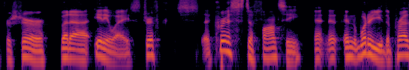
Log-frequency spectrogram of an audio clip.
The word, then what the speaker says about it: Steffanci: That's just what I do, is mispronounce names. So it's Steffanci.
